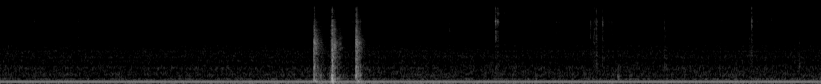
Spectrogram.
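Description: A hot glue gun set down on the craft table: three quick, light knocks about three seconds in. A steady low hum and a few faint paper-handling ticks sit underneath.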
